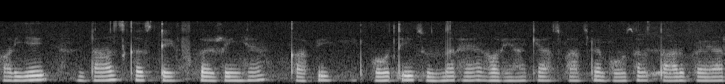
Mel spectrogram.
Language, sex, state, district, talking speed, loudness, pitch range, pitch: Hindi, female, Bihar, Bhagalpur, 180 wpm, -20 LUFS, 180-195 Hz, 185 Hz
